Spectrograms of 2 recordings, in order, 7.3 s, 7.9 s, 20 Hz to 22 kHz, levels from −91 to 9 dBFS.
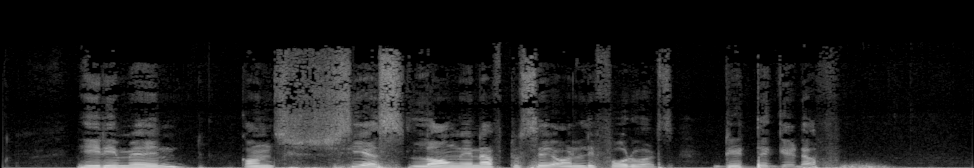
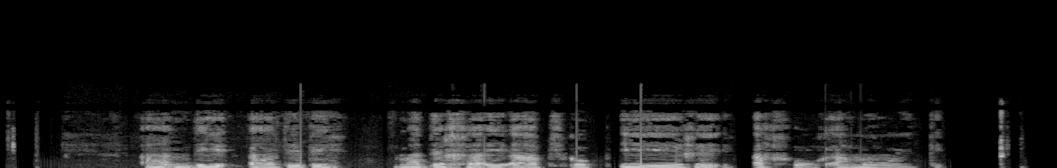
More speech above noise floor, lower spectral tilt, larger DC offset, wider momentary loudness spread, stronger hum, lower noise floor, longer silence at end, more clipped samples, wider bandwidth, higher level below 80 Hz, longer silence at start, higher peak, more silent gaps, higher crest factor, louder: second, 26 dB vs 38 dB; about the same, -7 dB/octave vs -6.5 dB/octave; neither; first, 15 LU vs 11 LU; neither; second, -44 dBFS vs -59 dBFS; second, 0.2 s vs 0.4 s; neither; first, 16 kHz vs 9 kHz; first, -30 dBFS vs -62 dBFS; first, 0.6 s vs 0.1 s; first, -2 dBFS vs -6 dBFS; second, none vs 0.18-0.25 s, 5.56-5.63 s, 7.14-7.49 s; about the same, 16 dB vs 18 dB; about the same, -20 LUFS vs -22 LUFS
